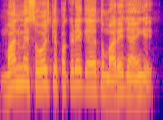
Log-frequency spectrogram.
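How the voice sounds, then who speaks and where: A man's voice: high-pitched, normal speed, a faint crowd. A man reciting humorous rhyming verse on a comedy show, with a rhythmic delivery built around the punchlines. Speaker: comic poet guest. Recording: loud studio audience and noise.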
